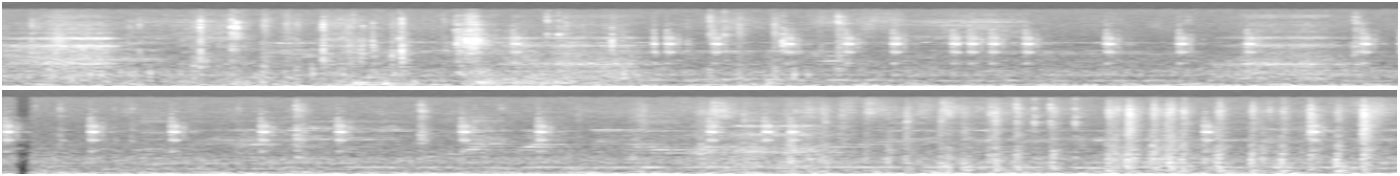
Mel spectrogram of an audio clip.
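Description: Menu selections click in quick succession.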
